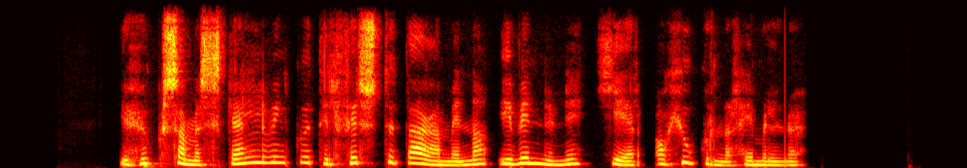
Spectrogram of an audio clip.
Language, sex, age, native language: Icelandic, female, 30-39, Icelandic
